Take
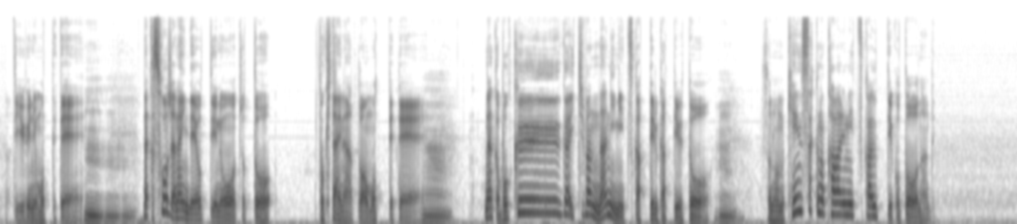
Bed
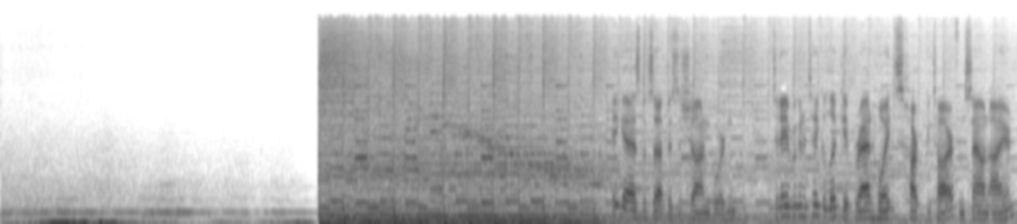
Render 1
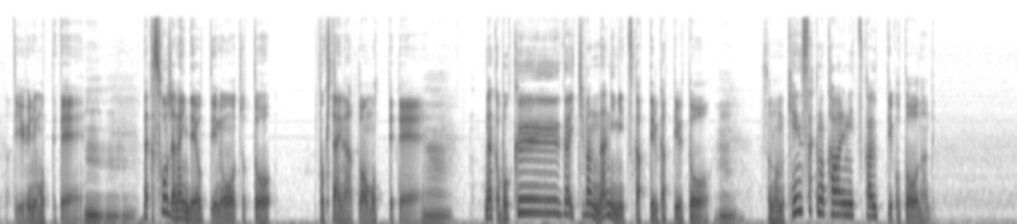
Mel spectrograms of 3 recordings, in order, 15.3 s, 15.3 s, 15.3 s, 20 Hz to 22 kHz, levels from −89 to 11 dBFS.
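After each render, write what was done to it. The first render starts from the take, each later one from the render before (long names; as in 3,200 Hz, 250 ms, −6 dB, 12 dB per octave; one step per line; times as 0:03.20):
0:02.48–0:03.07: low-shelf EQ 190 Hz +7 dB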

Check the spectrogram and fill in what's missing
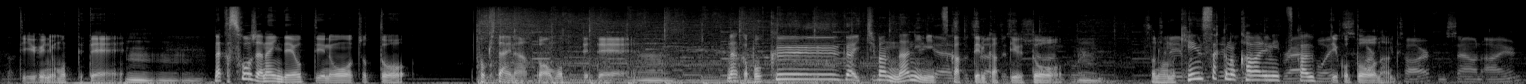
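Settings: mix in bed −12.5 dB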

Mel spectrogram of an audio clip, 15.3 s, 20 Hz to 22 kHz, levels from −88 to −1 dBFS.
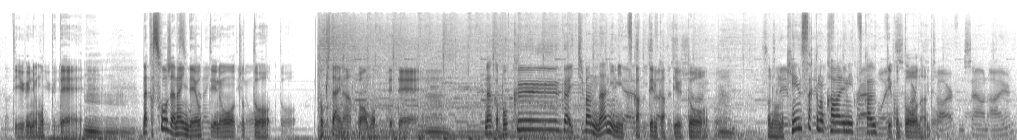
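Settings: single-tap delay 393 ms −18.5 dB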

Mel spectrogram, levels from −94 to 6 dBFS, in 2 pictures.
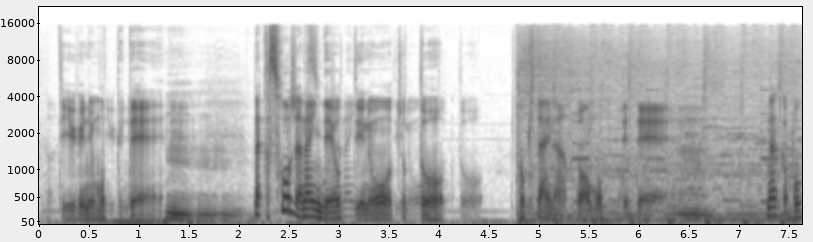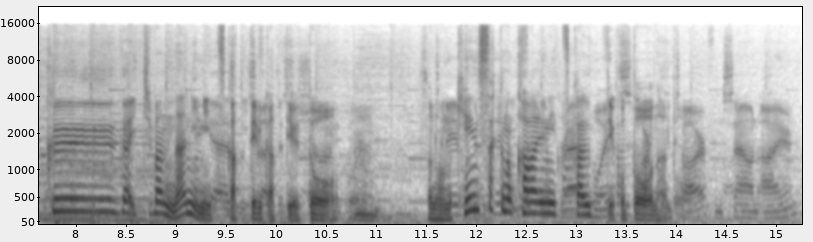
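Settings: level +2 dB
brickwall limiter −3 dBFS, peak gain reduction 1 dB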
